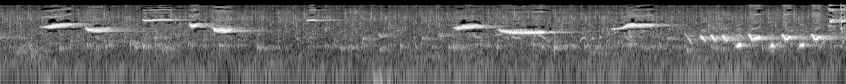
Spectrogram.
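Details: Singing to rile rivals, a wild forest white-rumped shama gives spaced, clear high whistles and downward slurs, then finishes with a fast run of rapid repeated notes.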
